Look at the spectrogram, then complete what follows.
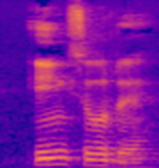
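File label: "near here", Santali, male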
